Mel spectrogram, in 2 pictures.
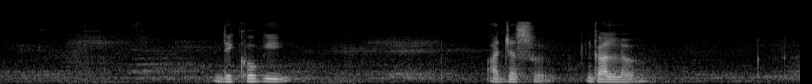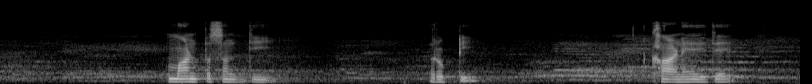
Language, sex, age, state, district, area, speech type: Dogri, male, 30-45, Jammu and Kashmir, Kathua, rural, spontaneous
